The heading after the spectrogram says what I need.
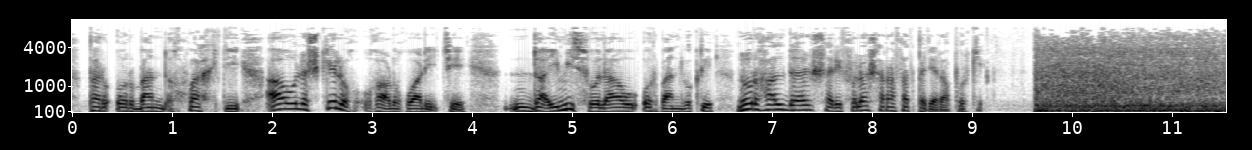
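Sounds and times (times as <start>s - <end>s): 
speech: 0.2s - 9.3s
motorcycles and cars of armed fighters roaring: 9.6s - 11.5s.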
